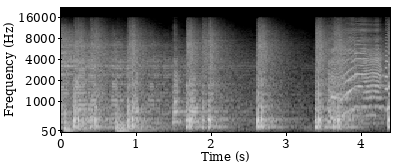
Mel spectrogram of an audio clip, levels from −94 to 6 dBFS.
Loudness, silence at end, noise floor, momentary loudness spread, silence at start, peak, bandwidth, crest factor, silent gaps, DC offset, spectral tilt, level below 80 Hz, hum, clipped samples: -18 LUFS; 0 s; -38 dBFS; 13 LU; 0 s; 0 dBFS; 16.5 kHz; 18 dB; none; under 0.1%; -4 dB/octave; -36 dBFS; none; under 0.1%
